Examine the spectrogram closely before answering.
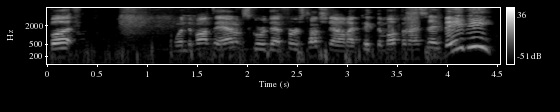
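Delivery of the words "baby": high, loud sing-song cheer to an infant; over-the-top excited daddy voice for the baby; excited baby talk. Retold or imitated. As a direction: squeal the news up high to the baby like it's the best thing ever. Dad cheering touchdown to his baby.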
